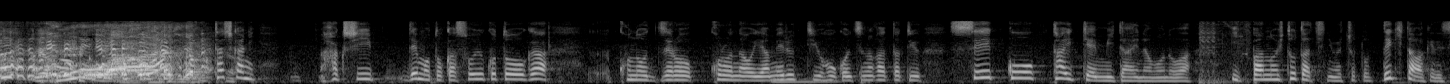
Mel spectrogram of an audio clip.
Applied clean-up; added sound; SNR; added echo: none; none; none; none.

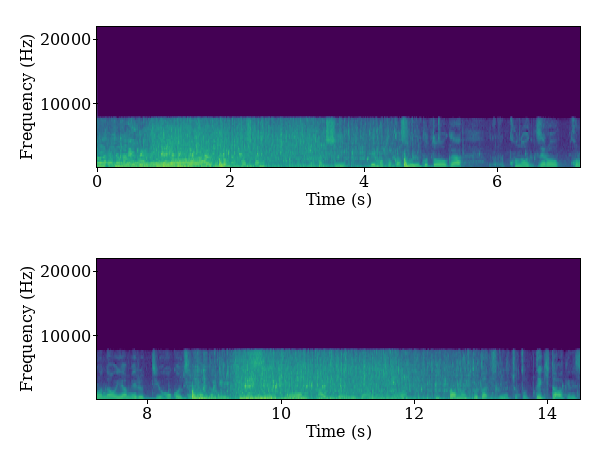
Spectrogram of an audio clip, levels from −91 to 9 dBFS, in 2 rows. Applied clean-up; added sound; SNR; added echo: none; Toilet flush / Water + Knock; -1 dB; none.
